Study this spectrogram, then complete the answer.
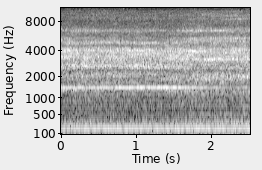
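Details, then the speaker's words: York rooftop unit gas burner assembly during repair (flame sensor, igniter, control board, carryover tube): steady loud droning hum at fixed low tone; combustion blower very loud, should also have been written up for replacement. "I can't hear myself think over this combustion blow are freaking"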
